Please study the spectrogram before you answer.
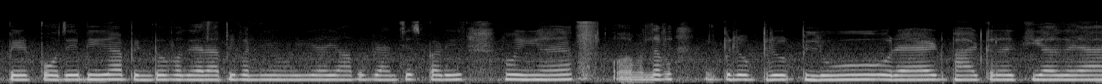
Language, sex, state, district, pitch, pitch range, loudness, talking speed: Hindi, female, Jharkhand, Jamtara, 215 Hz, 215-225 Hz, -20 LUFS, 145 wpm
